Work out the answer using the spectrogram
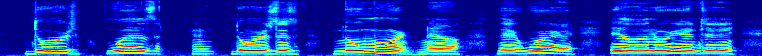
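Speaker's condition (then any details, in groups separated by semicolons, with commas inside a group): Traumatic brain injury; speech affected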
